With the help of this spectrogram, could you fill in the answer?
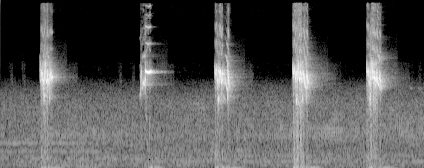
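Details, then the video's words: African grey parrot practising talk for the first time repeats a short, high, sharp chirp five times, roughly once a second, against a quiet background. "African Grey Parrot Talking"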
